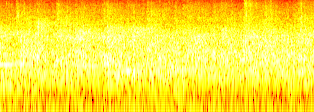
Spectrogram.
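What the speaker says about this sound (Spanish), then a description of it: "Dale un aplauso al Señor" A church congregation gives sustained, dense applause during a Spanish-language sermon, heard at moderate distance as an even wash of clapping with no talk over it.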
